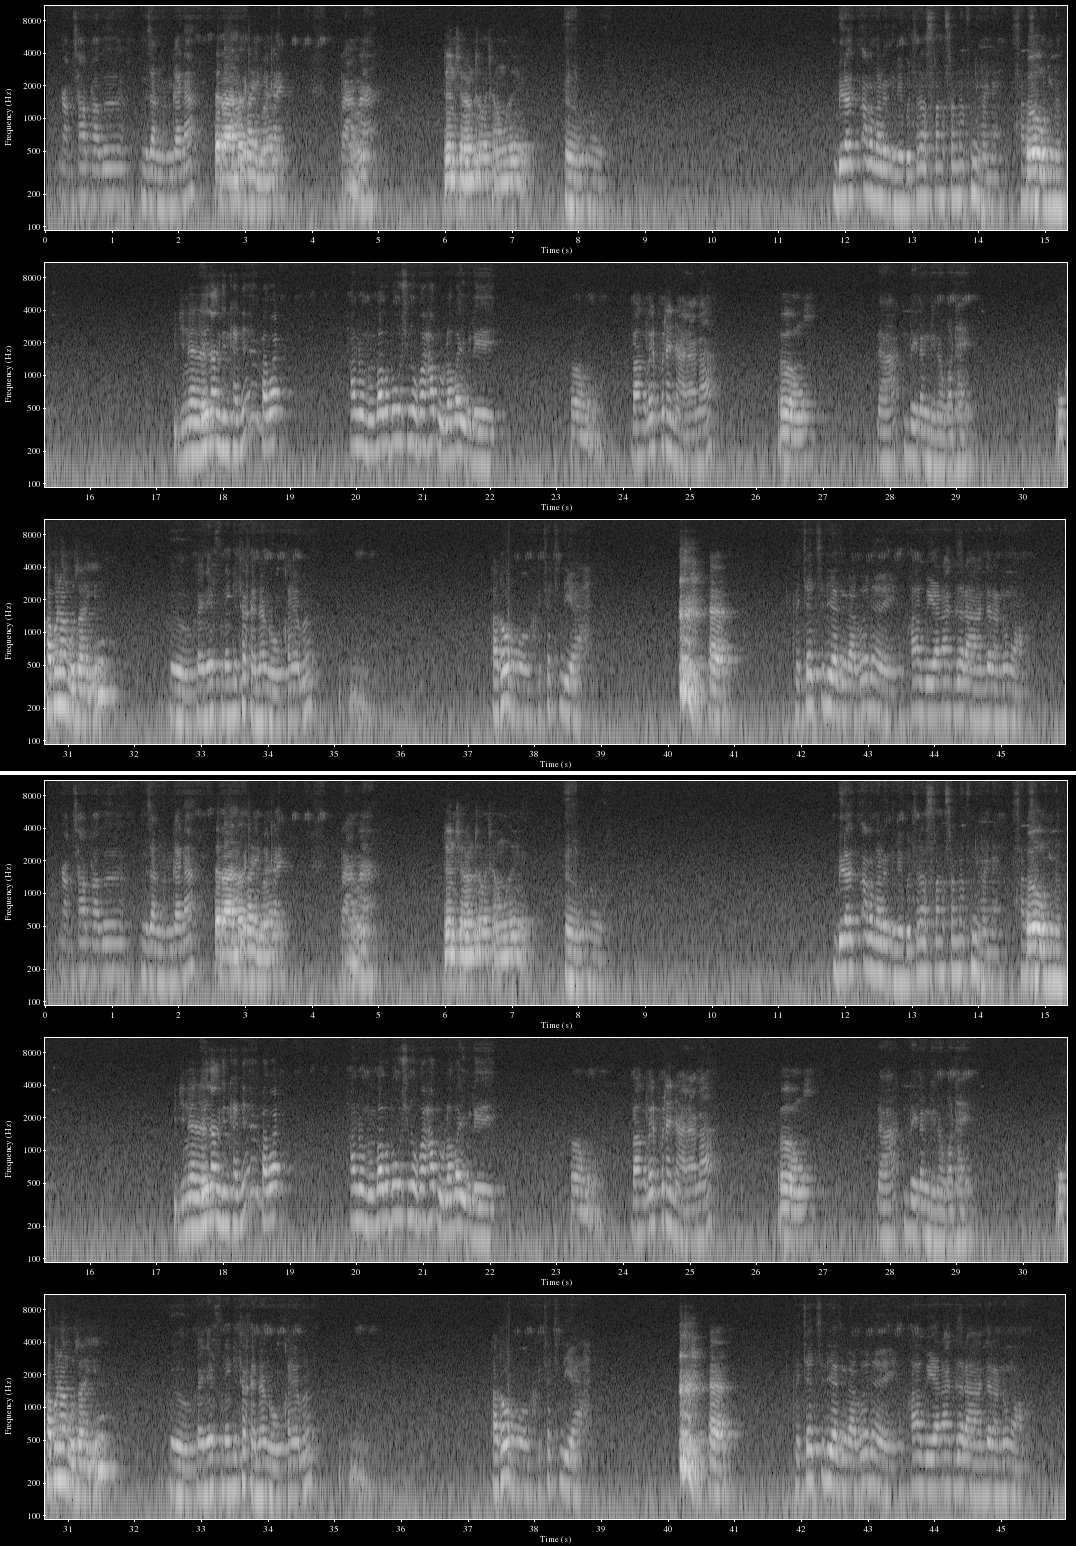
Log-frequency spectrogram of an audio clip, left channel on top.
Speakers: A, on the left; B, on the left.
A: गामसाफ्राबो मोजां मोनगाना।
B: दा राना
A: अखा हाबाय
B: जाहैबाय
A: थायोबाथाय राना।
B: औ दोनसोनानै दोनबाय थानांगौ जायो।
A: औ औ बिराद आराम जादों दिनै बोथोरा स्रां स्रांनो फुंनिफ्रायनो स्रां
B: औ
A: स्रां दुंदों।
B: बिदिनो
A: दैलां दिंनखायनो माबा सान्दुं दुंबाबो दसेनो अखा हाब्रबला बायोबोलै।
B: औ औ
A: बांद्राय फोथायनो हायाना।
B: औ
A: दा दैलां दिनावबाथाय।
B: अखाबो नांगौ जाहैयो।
A: औ गायनाय फुनायनि थाखाय नांगौ अखायाबो।
B: उम
A: दाथ दङ खोथियाथिलिया।
B: <unintelligible> ओ
A: खोथिया थिलिया जोंनाबो नै अखा गैयाना गोरान जानानै दङ।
